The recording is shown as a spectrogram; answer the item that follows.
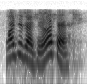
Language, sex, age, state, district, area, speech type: Nepali, female, 30-45, West Bengal, Jalpaiguri, urban, conversation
